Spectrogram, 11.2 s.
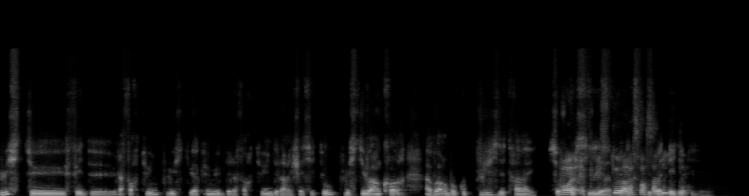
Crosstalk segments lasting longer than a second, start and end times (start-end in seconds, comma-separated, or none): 8.4-10.4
